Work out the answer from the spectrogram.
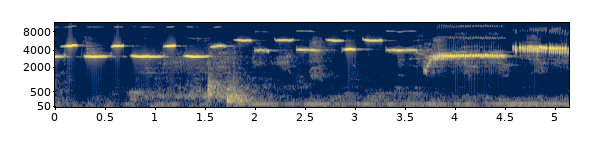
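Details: Song of a Russian canary bred for singing: high whistled notes alternate between two pitches in a steady rhythm, then shift to a new repeated note and end in a bright, buzzy trill.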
